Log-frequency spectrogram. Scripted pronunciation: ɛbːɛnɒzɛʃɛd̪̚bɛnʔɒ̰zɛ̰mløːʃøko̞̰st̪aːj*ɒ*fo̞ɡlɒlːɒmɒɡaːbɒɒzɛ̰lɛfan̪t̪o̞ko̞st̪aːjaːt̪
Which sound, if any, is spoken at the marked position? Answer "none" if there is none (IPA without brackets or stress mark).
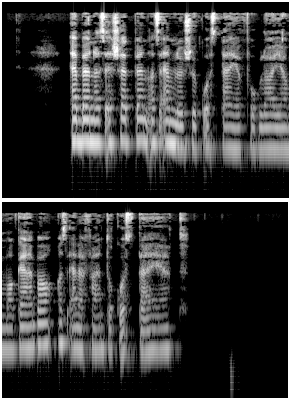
ɒ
